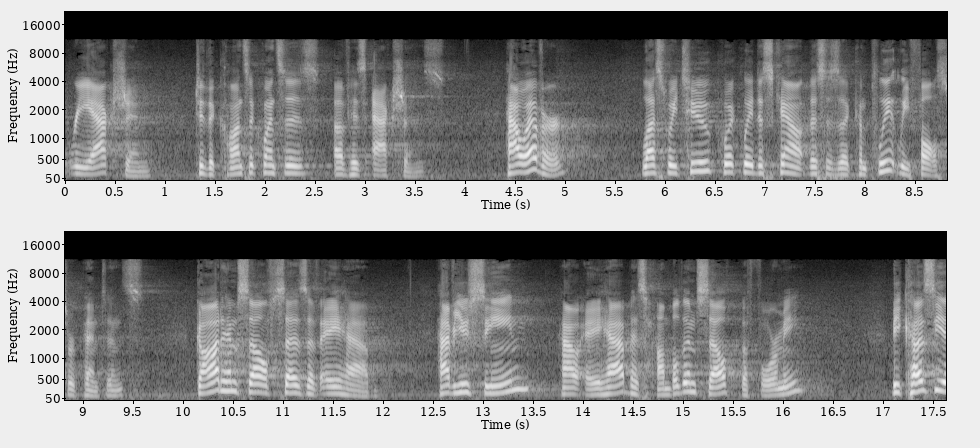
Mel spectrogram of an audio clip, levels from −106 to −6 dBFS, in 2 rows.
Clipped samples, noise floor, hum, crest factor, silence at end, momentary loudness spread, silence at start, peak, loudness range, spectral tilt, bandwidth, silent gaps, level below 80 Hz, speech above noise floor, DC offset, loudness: under 0.1%; -53 dBFS; none; 22 dB; 0 s; 13 LU; 0 s; 0 dBFS; 4 LU; -4 dB/octave; 11.5 kHz; none; -58 dBFS; 30 dB; under 0.1%; -22 LUFS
